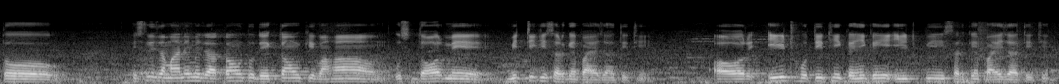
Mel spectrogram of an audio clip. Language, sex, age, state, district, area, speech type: Urdu, male, 45-60, Bihar, Supaul, rural, spontaneous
